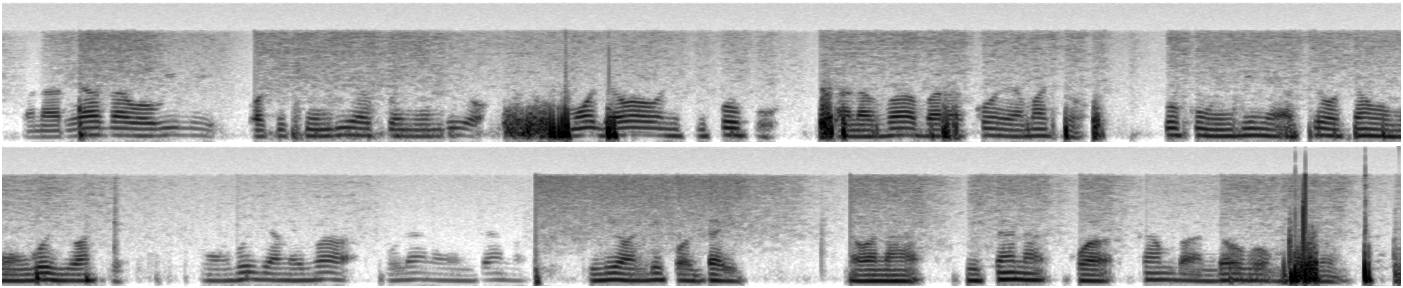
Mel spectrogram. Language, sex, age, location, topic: Swahili, male, 36-49, Wajir, education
